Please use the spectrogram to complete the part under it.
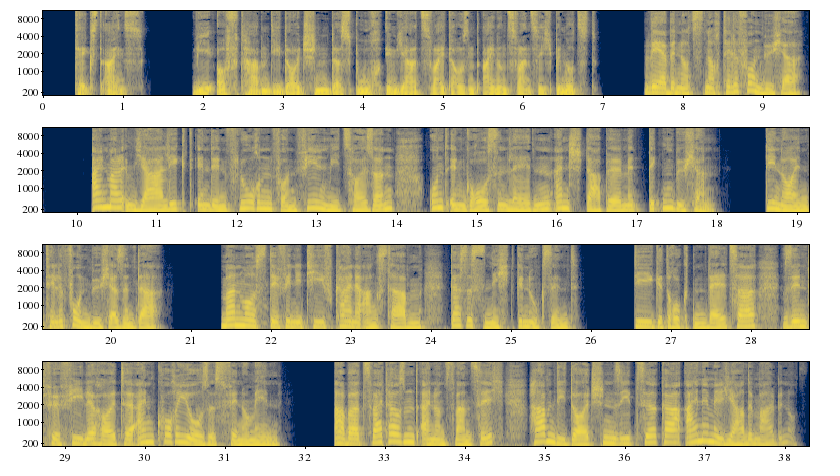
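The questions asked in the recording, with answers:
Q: Wie oft haben die Deutschen das Buch im Jahr 2021 benutzt?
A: circa 1 Milliarde Mal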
